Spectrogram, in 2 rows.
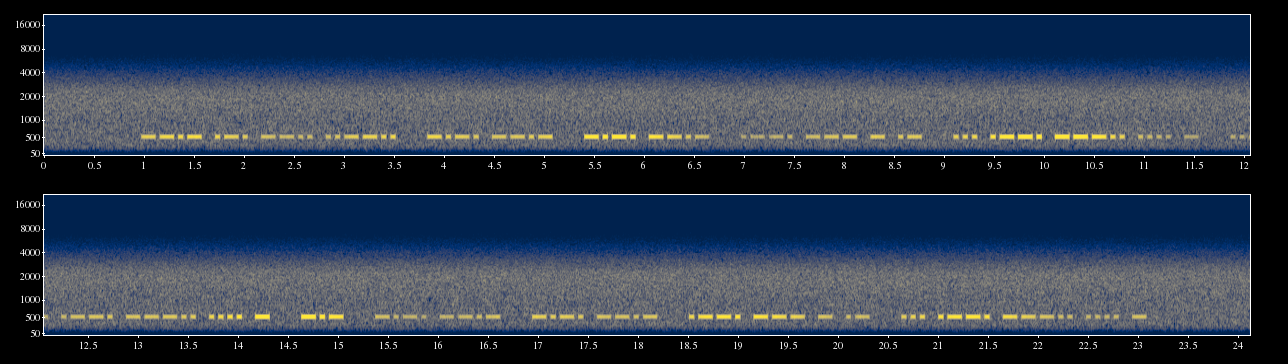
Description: Morse code, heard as a keyed tone, machine-sent, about 26 wpm, 530 Hz, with heavy radio static and fading. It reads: QRZ? CQ CQ POTA SP8HT SP8HT K CQ CQ POTA SP8HT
